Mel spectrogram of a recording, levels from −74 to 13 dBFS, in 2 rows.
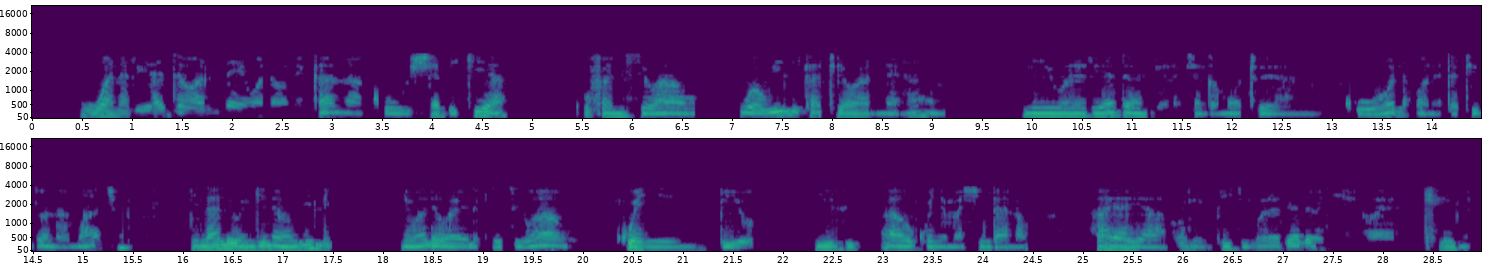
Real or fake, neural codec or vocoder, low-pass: real; none; 3.6 kHz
